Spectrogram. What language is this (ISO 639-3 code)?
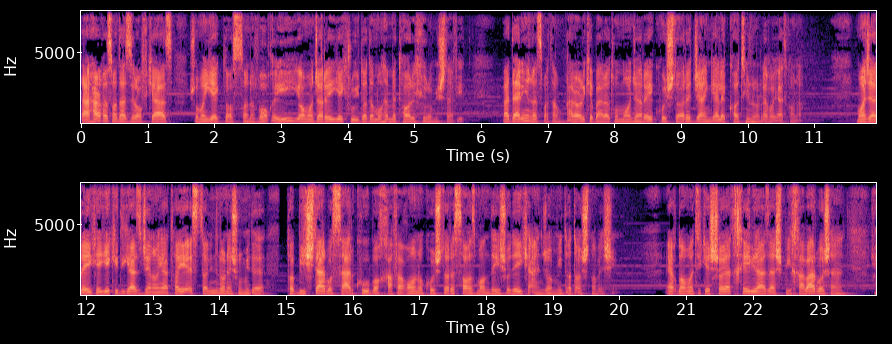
fas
